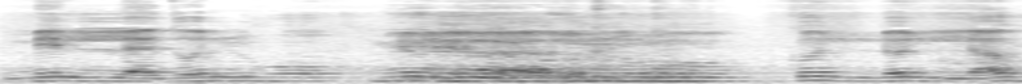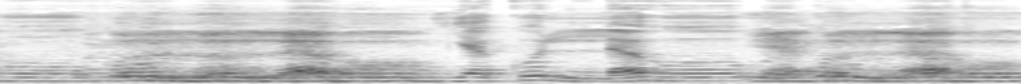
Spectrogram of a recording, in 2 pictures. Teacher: یہ ہو گیا آپ کا لام اور را کے ساتھ ادغام وداؤٹ غنہ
